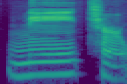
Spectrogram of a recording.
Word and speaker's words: nature: two words after that we have natural naturals with a short a timetable a so we know this is an adjective when we make it a noun it becomes nature with a long a be careful there um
